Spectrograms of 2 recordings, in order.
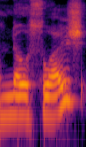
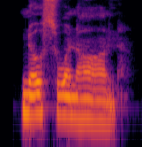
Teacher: When we add suffixes today, the ZH sound at the end will turn to an N sound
